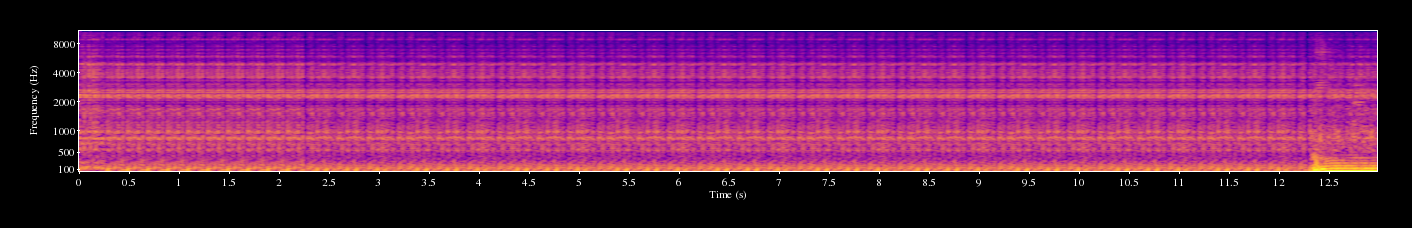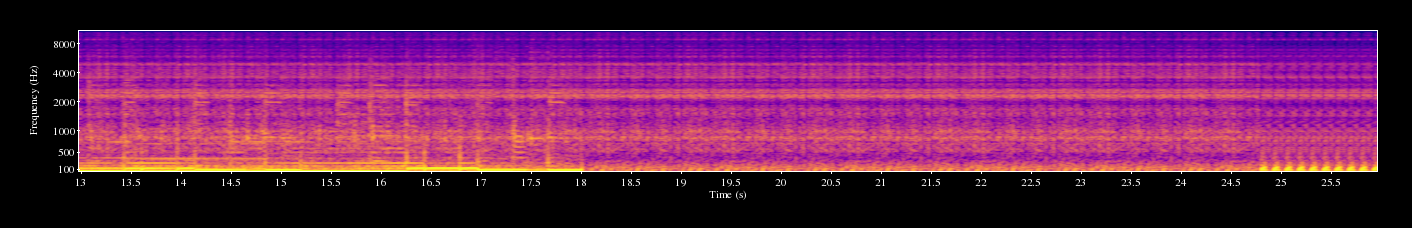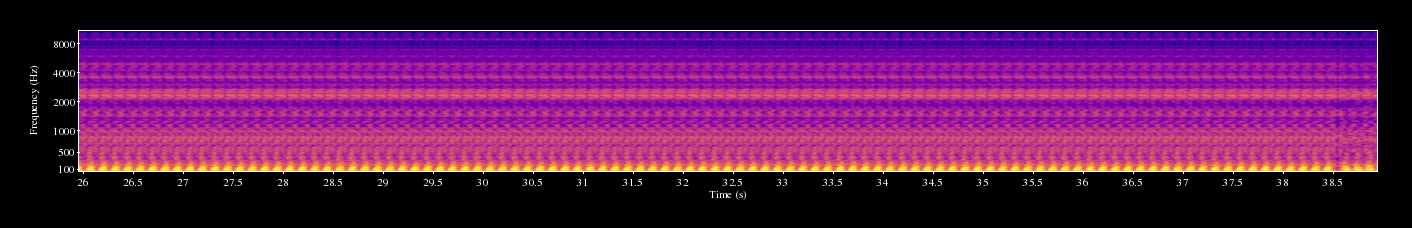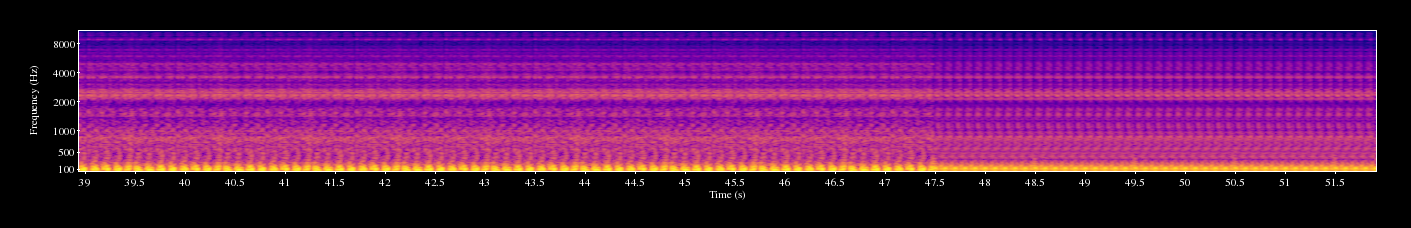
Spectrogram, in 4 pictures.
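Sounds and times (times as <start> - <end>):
engine-like sound effect: 0.0 - 51.9
pulsing low rumble: 12.3 - 18.1, 38.6 - 48.6.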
